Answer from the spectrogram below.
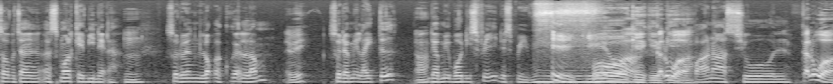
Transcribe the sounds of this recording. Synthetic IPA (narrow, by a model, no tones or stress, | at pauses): sɔmat͡ʃamə̰smɔlkɛbinɛt̪̚lah̩ | sodɛnlɔk̚akukaʔlam | ɛwe | sodɛmeʔlajt̪ə | adameʔ̚bɔdispɾidɛnspɹeuekeokeokekaluapanasulkaʔlua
